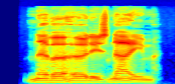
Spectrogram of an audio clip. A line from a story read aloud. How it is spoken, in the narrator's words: said the waiter in a rich, husky voice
